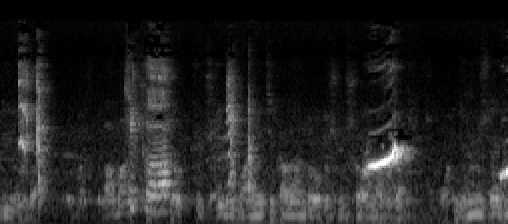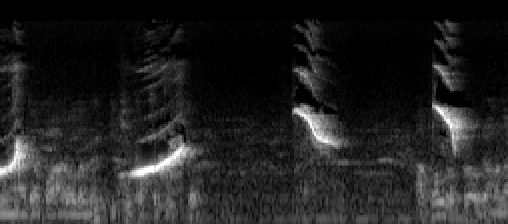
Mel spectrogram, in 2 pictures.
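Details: Talking African grey parrot indoors gives five loud whistled notes, some sweeping upward and others falling, roughly every one and a half seconds, after several short chattering speech-like sounds.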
